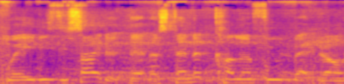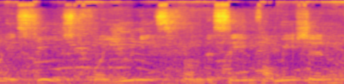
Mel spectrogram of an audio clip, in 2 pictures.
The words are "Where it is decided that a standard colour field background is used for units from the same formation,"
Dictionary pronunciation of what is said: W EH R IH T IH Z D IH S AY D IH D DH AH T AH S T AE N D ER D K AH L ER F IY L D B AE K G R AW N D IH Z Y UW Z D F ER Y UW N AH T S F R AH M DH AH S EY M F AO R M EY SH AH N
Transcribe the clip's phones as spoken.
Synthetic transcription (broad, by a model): W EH IH T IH S D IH S AY D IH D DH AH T AH S T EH N D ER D K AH L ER F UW D B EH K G R AW N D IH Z Y UW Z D F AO Y UW N AH T S F R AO M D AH S EY M F AO M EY SH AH N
